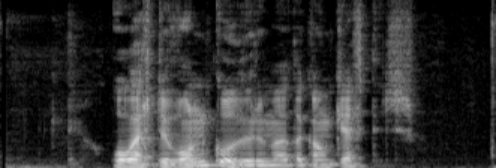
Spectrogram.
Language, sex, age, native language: Icelandic, male, 20-29, Icelandic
